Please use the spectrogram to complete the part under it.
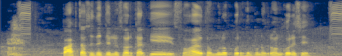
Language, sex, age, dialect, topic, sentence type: Bengali, male, 18-24, Jharkhandi, agriculture, question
